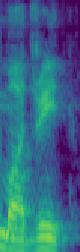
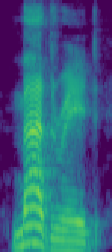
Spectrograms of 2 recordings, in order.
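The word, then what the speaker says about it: Madrid: از مدرید یعنی مادرید ما در فارسی بهش میگیم مادرید ولی در انگلیسی تلفظش به این صورته مدرید یعنی مادرید پایتخت اسپانیا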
